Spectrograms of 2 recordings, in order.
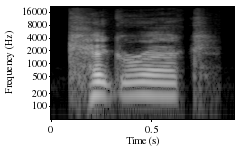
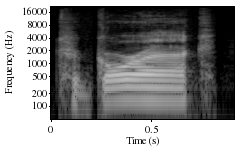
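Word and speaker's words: Cegorach: Now, you can pronounce Kegorak, Kagorak. There's a whole lot of ways to pronounce the Laughing God's name of the Eldar.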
